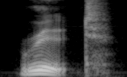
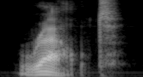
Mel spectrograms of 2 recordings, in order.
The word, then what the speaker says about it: route: r o u t some people use the original pronunciation root and some people use the newer pronunciation altered by the great vow shift route as recently as the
